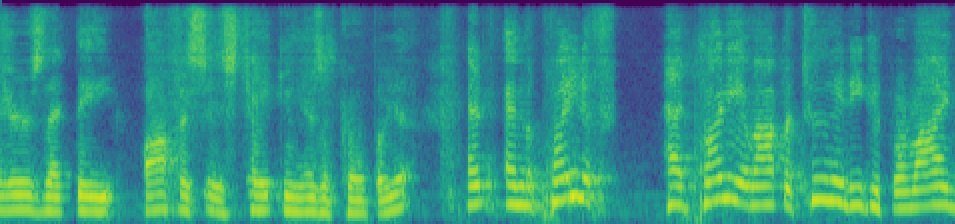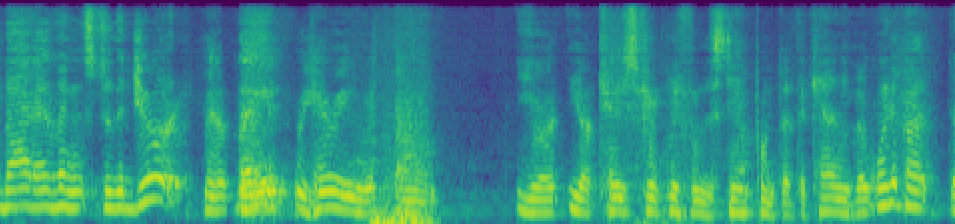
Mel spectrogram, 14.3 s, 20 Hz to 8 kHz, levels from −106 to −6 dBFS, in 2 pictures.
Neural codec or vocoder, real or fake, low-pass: codec, 44.1 kHz, 2.6 kbps, DAC; fake; 7.2 kHz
